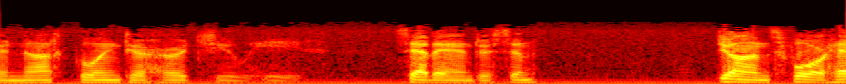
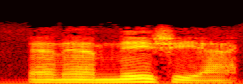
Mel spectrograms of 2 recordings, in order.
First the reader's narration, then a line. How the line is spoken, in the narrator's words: he said huskily, and with a terror that only someone could feel at the possibility who himself had perfect recall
